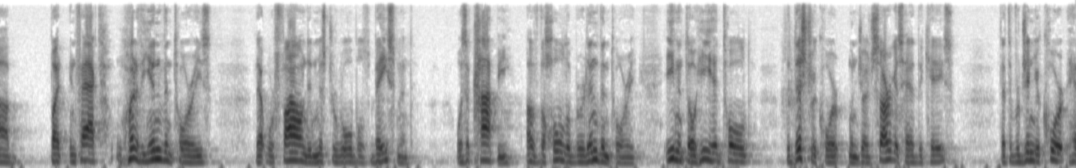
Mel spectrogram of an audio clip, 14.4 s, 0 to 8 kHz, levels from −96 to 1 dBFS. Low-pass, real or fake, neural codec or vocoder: 7.2 kHz; fake; vocoder, 44.1 kHz, 128 mel bands every 256 samples, BigVGAN v2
